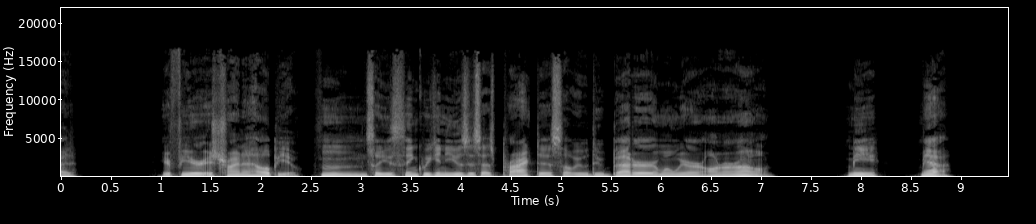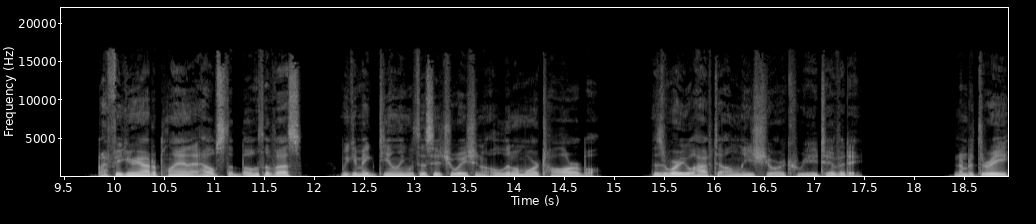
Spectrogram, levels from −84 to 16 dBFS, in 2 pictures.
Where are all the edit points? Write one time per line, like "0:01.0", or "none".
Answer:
0:02.5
